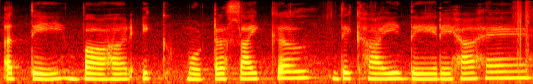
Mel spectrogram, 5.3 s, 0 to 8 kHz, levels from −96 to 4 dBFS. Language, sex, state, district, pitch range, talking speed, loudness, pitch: Punjabi, female, Punjab, Kapurthala, 190-210 Hz, 90 wpm, -18 LUFS, 200 Hz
